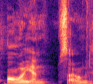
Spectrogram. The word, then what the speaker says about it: Orion: Don't know why they did that with Orion, because apparently, I've always called it Orion, because that's how it's spelled, but actually it's Orion.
